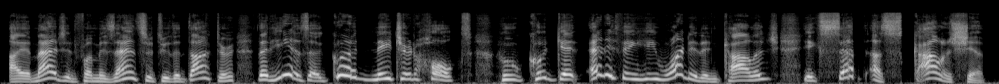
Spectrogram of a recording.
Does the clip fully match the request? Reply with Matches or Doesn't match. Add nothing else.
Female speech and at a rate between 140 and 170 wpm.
Doesn't match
